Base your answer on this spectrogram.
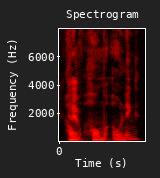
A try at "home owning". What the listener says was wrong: You said it so fast, it sounded like something.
